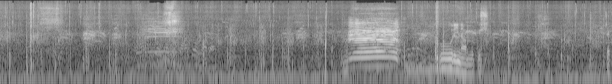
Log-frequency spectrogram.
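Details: Cow at a Girlendo cattle farm in Pakistan where cows are sold: one loud, drawn-out moo of about a second, then a shorter, lower moo, over faint farm background noise and scattered clicks.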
